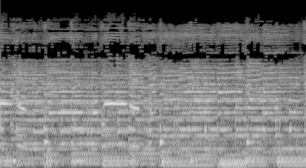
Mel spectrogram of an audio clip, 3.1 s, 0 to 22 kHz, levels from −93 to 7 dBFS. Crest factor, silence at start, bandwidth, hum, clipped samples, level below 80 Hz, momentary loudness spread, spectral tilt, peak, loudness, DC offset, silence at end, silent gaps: 12 dB; 0 s; 14.5 kHz; none; under 0.1%; -28 dBFS; 4 LU; -4 dB/octave; 0 dBFS; -11 LUFS; under 0.1%; 0 s; none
